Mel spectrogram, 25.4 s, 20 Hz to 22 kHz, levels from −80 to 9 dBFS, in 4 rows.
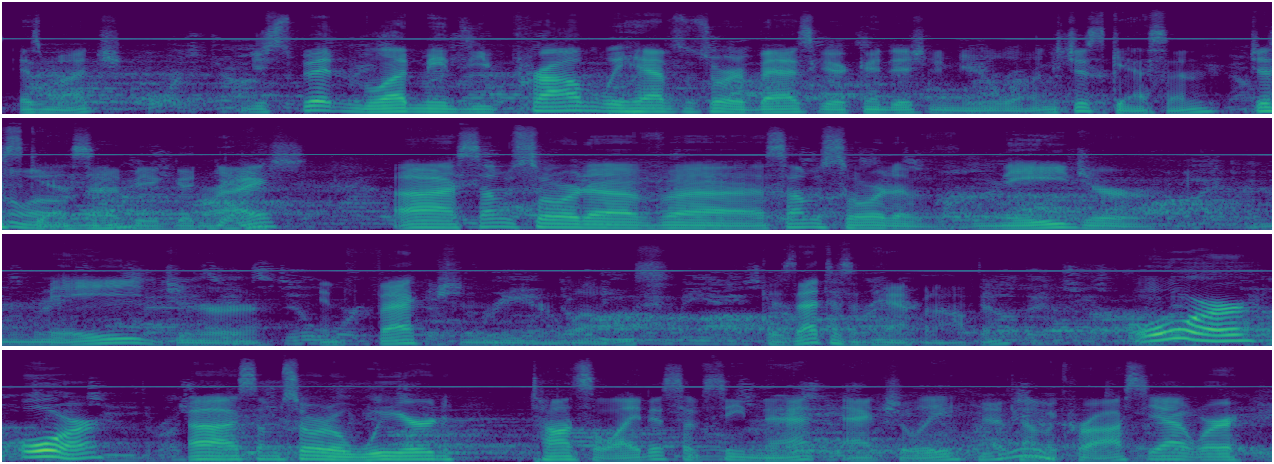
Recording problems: high-pitched whine; noticeable; throughout; 5.5 kHz, 15 dB below the speech
background chatter; noticeable; throughout; 2 voices, 15 dB below the speech
uneven, jittery; strongly; from 1 to 24 s

